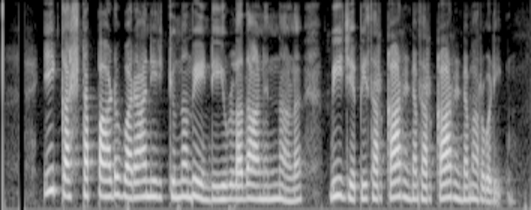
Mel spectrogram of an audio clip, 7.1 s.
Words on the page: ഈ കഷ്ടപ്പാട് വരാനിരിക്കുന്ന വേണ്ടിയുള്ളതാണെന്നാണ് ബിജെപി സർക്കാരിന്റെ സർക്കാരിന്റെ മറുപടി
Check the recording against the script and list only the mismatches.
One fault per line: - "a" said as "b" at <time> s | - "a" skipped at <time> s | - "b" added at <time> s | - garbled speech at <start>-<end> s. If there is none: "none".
none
